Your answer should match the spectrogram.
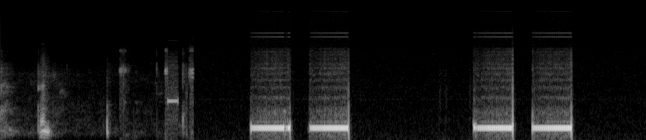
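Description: Telephone ringback tone heard over a phone line: two double rings, each a pair of short steady buzzing tones, while an outgoing call rings and waits to be answered.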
